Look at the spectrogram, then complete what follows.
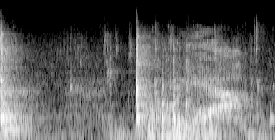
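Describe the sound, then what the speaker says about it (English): Water is stirred in a pot on a stove for pork stew, giving soft swishing and a sharp metallic clink of the utensil against the pot, close up with faint kitchen background. "Let me stir it."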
